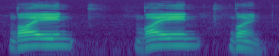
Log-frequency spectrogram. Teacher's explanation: গইন কণ্ঠনালীর শেষ অংশ থেকে উচ্চারণ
